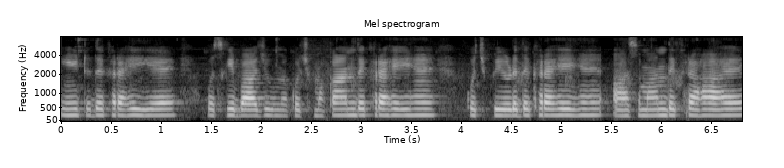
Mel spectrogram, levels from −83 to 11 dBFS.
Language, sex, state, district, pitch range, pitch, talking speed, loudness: Hindi, female, Uttar Pradesh, Muzaffarnagar, 215-225 Hz, 220 Hz, 185 wpm, -16 LUFS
